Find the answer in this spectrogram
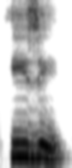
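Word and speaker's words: easy: eagle बाज next है ई ए एस वाई ई ए का उच्चारण हमने ई करना है और एस का उच्चारण ज करते हैं और वाई को ई की मात्रा पढ़ते हैं जब भी एस से पहले ए आता है तो मैक्सिमम एस का उच्चारण ज करते हैं इजी इजी मींस होता है आसान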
